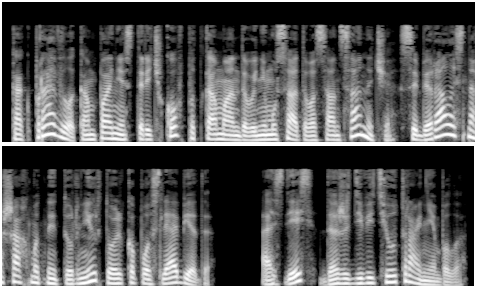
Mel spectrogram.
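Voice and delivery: ordinary delivery, nothing marked

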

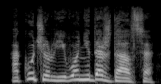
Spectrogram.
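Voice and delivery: put-on high, loudish child's voice; girl butting in. A narrator's reading. Girl butts in about the coachman, high and eager. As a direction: cut in like an eager little girl. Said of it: "влезла девочка".

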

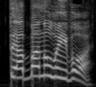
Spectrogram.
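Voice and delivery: very high, loud squeal; piercing girl's screech; shrieking. A narrator's reading. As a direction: shriek the accusation. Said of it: "визжит пламя".

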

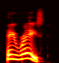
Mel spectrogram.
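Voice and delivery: high-pitched hail; calling out. A narrator's reading. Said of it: "Karaman called".

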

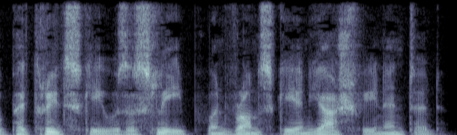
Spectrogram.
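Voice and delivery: usual speaking voice

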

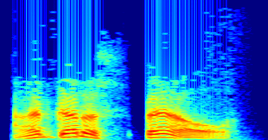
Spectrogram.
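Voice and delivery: a hint of a fussy old mage; protesting old wizard. A narrator's reading. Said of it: "Fizban protested".

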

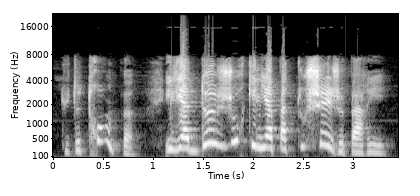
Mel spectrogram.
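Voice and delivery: mother scolding her son about the pot. A narrator's reading. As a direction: scold the boy for the dirty pot. Mother scolds son over chores.

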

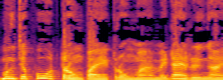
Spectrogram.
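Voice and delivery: ordinary delivery, nothing marked

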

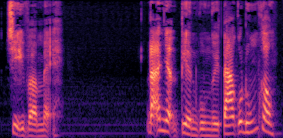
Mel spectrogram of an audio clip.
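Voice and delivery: hurt, accusing challenge; accusing younger sister. Acted. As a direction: confront her about the money.

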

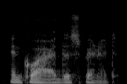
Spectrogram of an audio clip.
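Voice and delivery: ordinary delivery, nothing marked

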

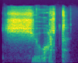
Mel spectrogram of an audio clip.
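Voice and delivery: barely audible whispered curse; soft, venomous whisper; angry hiss. A narrator's reading. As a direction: hiss it under the breath, voiceless and bitter. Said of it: "едва слышно со злостью прошипел".

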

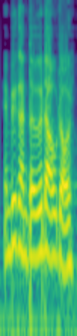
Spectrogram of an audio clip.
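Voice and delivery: put-on high, insistent child's voice; high and resolute; determined child. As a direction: urge in a high young voice. Sick child insists on going out.

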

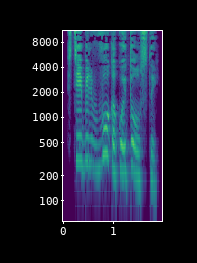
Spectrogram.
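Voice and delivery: медленно тянет слова, как показывая размер; растяни восклицание, изображая огромное; медленно, с нажимом. Acted. Фенечка показывает размер розы. (медленно и с нажимом)

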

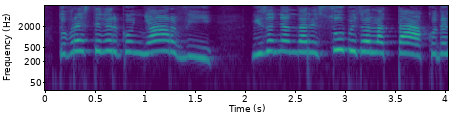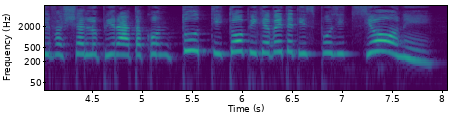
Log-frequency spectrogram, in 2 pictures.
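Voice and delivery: high, loud furious yell; furious shout. A narrator's reading. Tony scolding the useless mice, furious shout. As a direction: bellow it at the useless troops. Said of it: "Tony era infuriato".

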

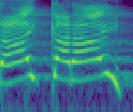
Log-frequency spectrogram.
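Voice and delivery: high, slow drawn-out gasp of dismay; mock dismay. Preacher voices the listener's shocked reaction, high and slow. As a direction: stretch out a shocked sigh.

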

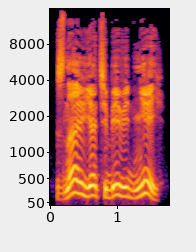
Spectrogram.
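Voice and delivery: ordinary delivery, nothing marked

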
